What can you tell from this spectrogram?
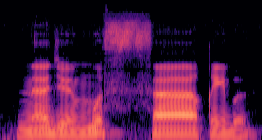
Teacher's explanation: سا کے اوپر تشدید ہے، لیکن یہ خیال رکھنا ہے کہ سا کی آواز میں سیٹی نہیں ہوتی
